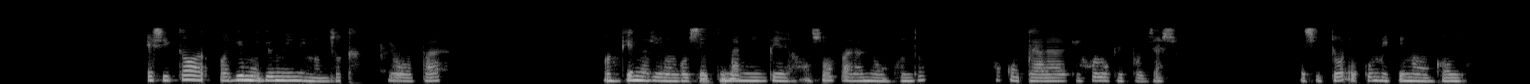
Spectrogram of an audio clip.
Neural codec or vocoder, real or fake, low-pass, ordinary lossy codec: codec, 44.1 kHz, 3.4 kbps, Pupu-Codec; fake; 5.4 kHz; Opus, 64 kbps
